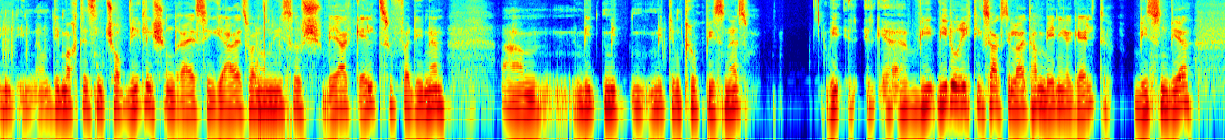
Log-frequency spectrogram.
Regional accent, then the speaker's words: Austria; weil unser Club in Wien ist und wir sind Österreicher

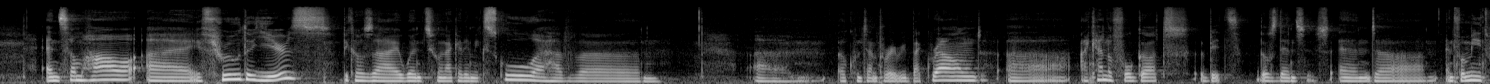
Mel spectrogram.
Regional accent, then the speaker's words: Toulouse, Occitania, France; English is a second language; For myself, I was born and raised in France, but in Toulouse, where I grew up in south of France

